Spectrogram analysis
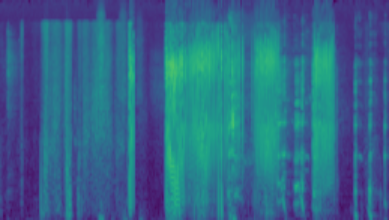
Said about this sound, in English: So we have a secret fan. Here are the farts from the secret fan. Mystery man. There were two. This is number one.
